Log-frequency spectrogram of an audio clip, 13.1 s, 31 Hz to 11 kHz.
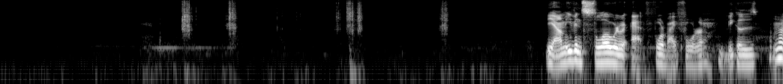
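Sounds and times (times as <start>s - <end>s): puzzle cube layers clicking: 3.0s - 4.0s, 4.6s - 6.1s, 7.3s - 7.6s.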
